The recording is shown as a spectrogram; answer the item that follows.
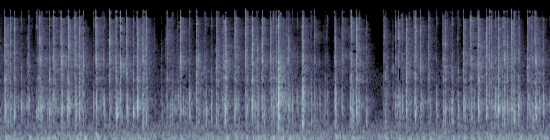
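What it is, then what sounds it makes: Plastic computer keyboard being typed on. Fast typing on an Asus desktop keyboard with black plastic keycaps and a silver frame, struck with fingertips and long orange nails. Quick, bright plastic key clicks patter densely with almost no ring, pausing briefly around two and a half and five and a half seconds before resuming.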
